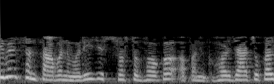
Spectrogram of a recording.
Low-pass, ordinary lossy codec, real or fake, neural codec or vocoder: 3.6 kHz; AAC, 32 kbps; real; none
